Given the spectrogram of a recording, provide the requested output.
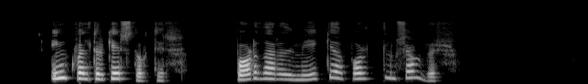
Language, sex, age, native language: Icelandic, female, 30-39, Icelandic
